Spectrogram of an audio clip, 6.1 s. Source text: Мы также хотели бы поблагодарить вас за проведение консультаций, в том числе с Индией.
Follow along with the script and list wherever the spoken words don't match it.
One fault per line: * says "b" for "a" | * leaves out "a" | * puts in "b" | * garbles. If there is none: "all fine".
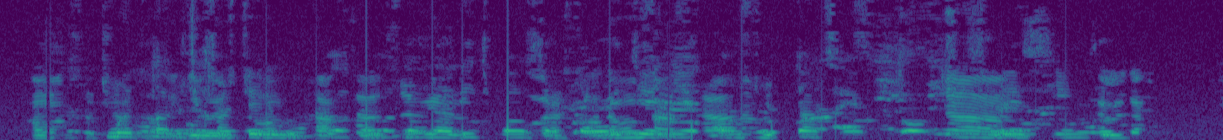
all fine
